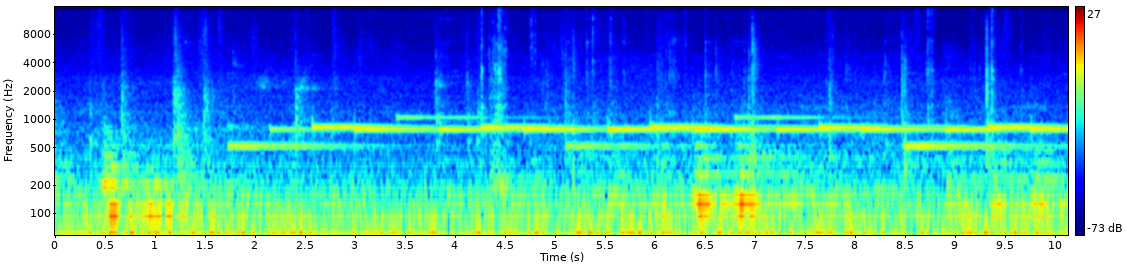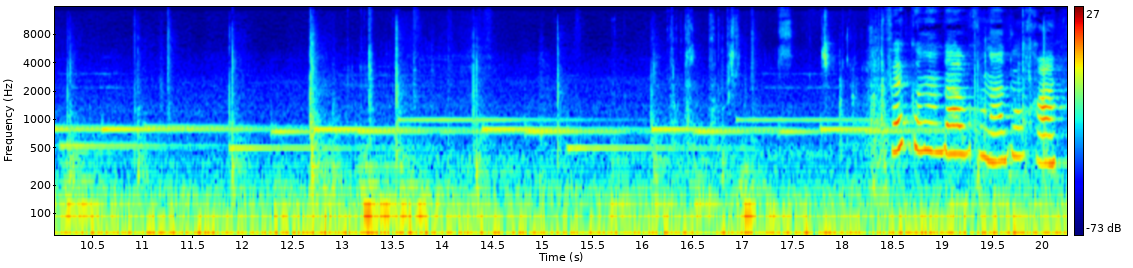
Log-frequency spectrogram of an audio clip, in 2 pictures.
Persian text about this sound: دیگه باز نمیشه. ای بچه جون چیکار داری میکنی با در خونه مردم؟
